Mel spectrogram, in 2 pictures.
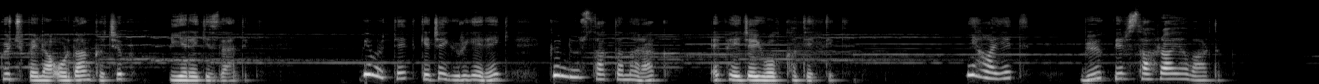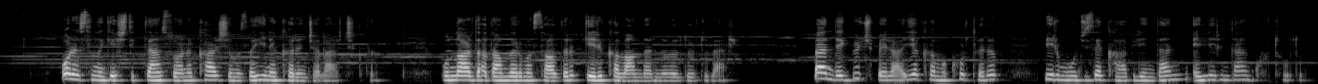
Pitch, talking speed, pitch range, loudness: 200 Hz, 105 wpm, 185-250 Hz, -21 LUFS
